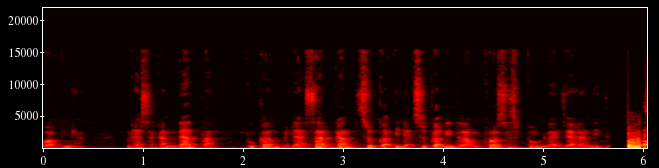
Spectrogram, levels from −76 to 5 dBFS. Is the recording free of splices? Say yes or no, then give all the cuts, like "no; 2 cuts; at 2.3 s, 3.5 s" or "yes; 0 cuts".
yes; 0 cuts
